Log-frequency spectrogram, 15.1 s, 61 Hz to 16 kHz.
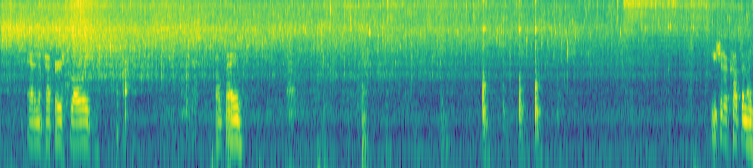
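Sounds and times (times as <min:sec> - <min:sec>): peppers sizzling in oil: 0:00.0 - 0:15.0
sharp taps in pan: 0:09.6 - 0:10.9.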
